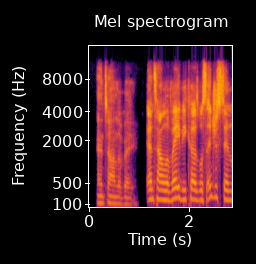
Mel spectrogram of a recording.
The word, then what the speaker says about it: Anton LaVey: and time like uh what's his whole name Anton Lavette Anton LaVey Anton LaVey because what's interesting like his church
